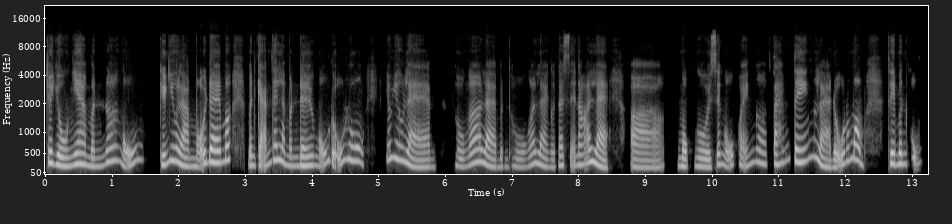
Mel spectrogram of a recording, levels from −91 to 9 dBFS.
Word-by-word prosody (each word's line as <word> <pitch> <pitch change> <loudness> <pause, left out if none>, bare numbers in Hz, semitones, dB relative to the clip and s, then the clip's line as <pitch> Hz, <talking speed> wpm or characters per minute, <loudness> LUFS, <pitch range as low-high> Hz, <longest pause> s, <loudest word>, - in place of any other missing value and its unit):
Cho 275 - +5
dù 225 -5 +5
nha 245 +4 +3
mình 200 -1 -2
nó 310 +5 -1
ngủ 305 +3 -1 0.2
kiểu 230 0 +3
như 325 +2 +2
là, 210 -6 +4
mỗi 195 +8 +1
đêm 285 0 +6
á, 340 - +5 0.3
mình 220 - +1
cảm 225 +3 +1
thấy 345 0 +3
là 305 -4 +3
mình 210 -2 -3
đều 215 +1 +3
ngủ 250 +8 -2
đủ 325 - +1
luôn, 325 -4 +1 0.3
giống 370 +2 -2
như 365 -4 0
là, 180 - 0 0.4
thường 190 -1 -6
á 280 +5 +2
là 220 -10 +2
bình 185 +1 -9
thường 180 -2 -9
á 240 +4 -3
là 235 -8 -1
người 175 -1 -8
ta 220 - -1
sẽ - - -6
nói 235 +6 0
là, 220 - +4 0.3
ờ, 170 -2 -3 0.2
một 190 -1 0
người 190 -3 0
sẽ 240 +7 -2
ngủ 240 -1 -3
khoảng, 225 +4 -5
ơ, 275 -4 -3
8 270 +7 -1
tiếng 300 +2 +3
là 195 - +1
đủ, 175 +9 +1
đúng 320 - -3
không? 345 -5 +4 0.4
Thì 255 -1 +4
mình 250 0 +2
cũng 250 - -5
235 Hz, 235 wpm, -23 LUFS, 195-285 Hz, 0.4 s, đêm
